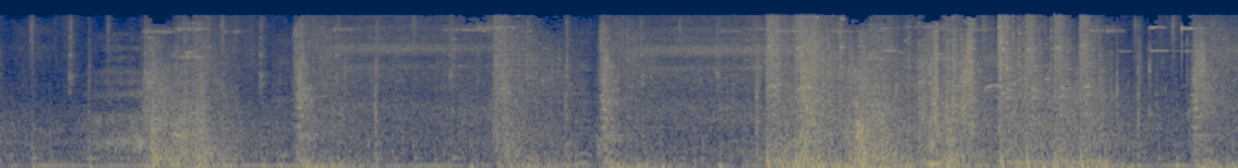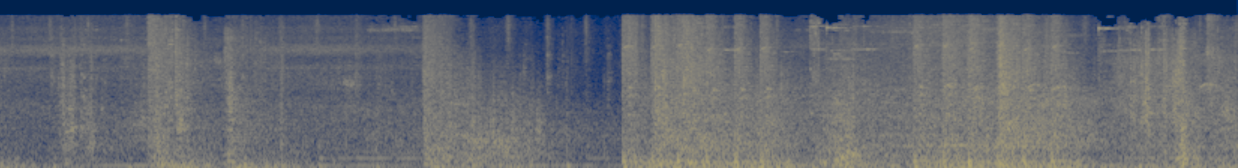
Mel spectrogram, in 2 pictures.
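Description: Blades slash and hits thud in quick bursts.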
